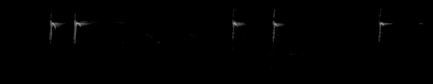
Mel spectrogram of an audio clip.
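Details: Cinereous tit, called glatik batu, giving varied 'wucit' calls used as training therapy for a young bird: sharp, very high chirps, a quick pair, then three more spaced singly over four seconds against a quiet background.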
